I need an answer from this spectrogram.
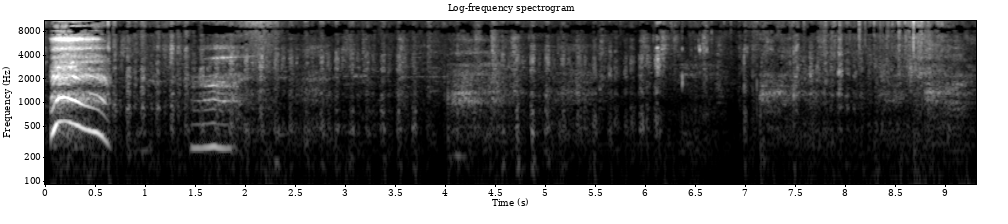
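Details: A wild fox indoors opens with a loud, high, downward-sliding squeal, followed a second later by a shorter, lower whine, then soft rustling and faint breathing in a quiet room.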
